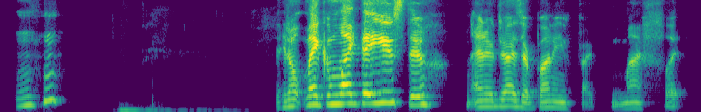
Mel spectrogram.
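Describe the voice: The speaker talks at a moderate pace with a New Jersey accent.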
